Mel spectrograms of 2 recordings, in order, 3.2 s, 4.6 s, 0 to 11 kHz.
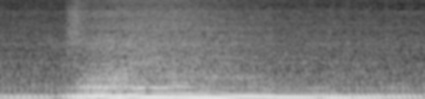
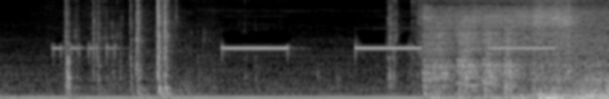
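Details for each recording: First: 2002 or 2003 Honda CR-V, 140,000-plus miles, before repair: throaty, raspy rev falling to lumpy idle with loose puffing note; exhaust leak from rusted muffler pipe, to be welded, plus broken exhaust manifold bolt replaced. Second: Honda CR-V after replacing a broken exhaust manifold bolt and welding a rusted muffler pipe: door chimes, then a smooth, low, quiet idle with no rattle or blowing leak; exhaust now sealed.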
